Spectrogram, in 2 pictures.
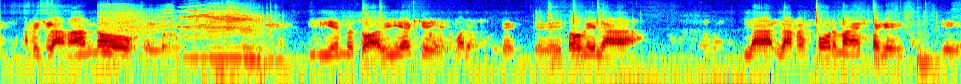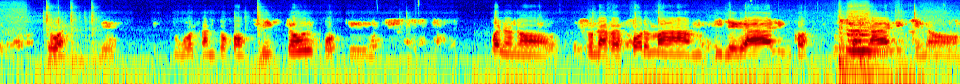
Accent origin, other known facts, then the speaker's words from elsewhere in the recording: Jujuy, Argentina; now in Córdoba, Argentina; y yo soy de la Puna jujeña, justamente.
